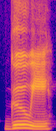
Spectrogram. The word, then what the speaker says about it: gooey: So we have goo, ooh, and then just e. Goo, e. Goo, e. Ooh, e. Ooey, ooey, ooey. But then put a j. Gooey, gooey, gooey, gooey.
